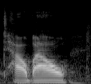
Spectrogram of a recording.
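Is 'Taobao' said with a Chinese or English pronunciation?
Chinese. It is said with a Chinese-style pronunciation.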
